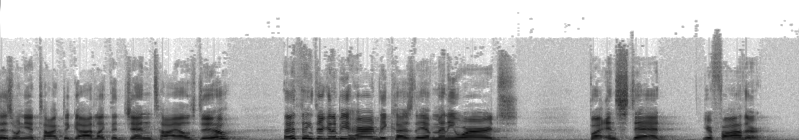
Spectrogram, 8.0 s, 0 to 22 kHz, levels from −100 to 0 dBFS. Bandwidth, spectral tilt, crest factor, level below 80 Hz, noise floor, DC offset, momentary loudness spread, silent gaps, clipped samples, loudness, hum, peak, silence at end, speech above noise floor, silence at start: 16 kHz; -3 dB/octave; 12 dB; -52 dBFS; -42 dBFS; under 0.1%; 7 LU; none; under 0.1%; -12 LUFS; none; 0 dBFS; 0.35 s; 30 dB; 0 s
